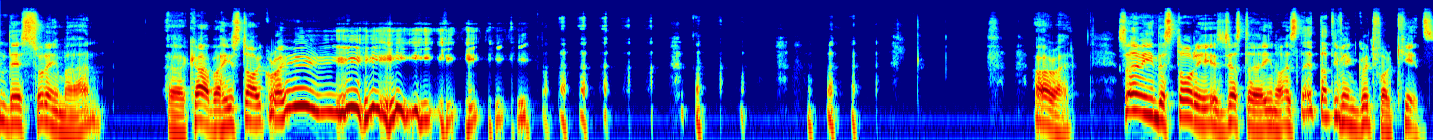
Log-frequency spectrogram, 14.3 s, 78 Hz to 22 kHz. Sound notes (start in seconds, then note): 6.0 Ketawa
